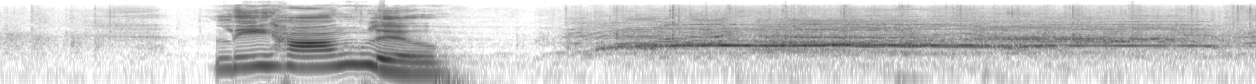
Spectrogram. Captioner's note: everyone cheering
